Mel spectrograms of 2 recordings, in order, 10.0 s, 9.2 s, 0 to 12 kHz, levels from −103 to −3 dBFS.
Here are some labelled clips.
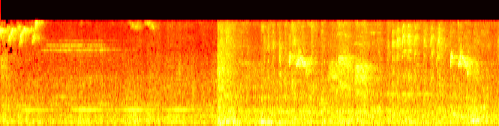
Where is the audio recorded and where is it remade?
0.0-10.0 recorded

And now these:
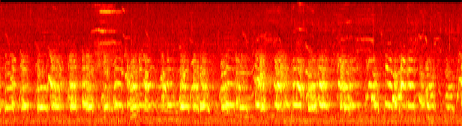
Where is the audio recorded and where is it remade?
0.0-6.2 recorded; 6.2-8.7 remade; 8.7-9.2 recorded

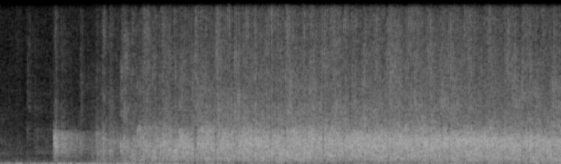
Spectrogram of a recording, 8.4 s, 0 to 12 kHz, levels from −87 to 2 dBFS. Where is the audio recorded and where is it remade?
0.0-5.7 recorded; 5.7-6.4 remade; 6.4-8.4 recorded

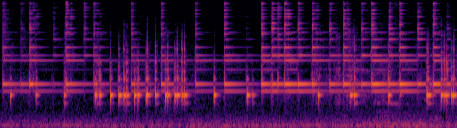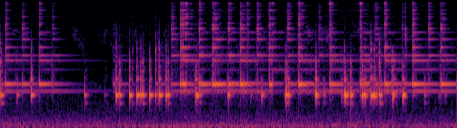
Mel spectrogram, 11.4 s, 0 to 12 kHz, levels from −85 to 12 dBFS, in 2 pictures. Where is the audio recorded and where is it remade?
0.0-8.0 recorded; 8.0-10.8 remade; 10.8-11.4 recorded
